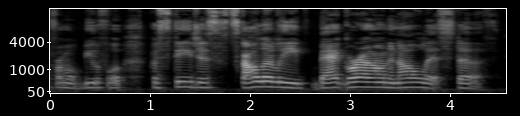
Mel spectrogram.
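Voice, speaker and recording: A Louisiana accent at a moderate pace, with fairly even intonation. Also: woman. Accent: Louisiana Southern US. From Louisiana, US South. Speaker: spiritual teacher, tarot reader. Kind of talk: personal introduction monologue.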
